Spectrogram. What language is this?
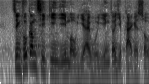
Cantonese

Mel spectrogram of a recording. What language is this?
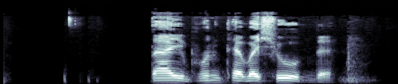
Phalura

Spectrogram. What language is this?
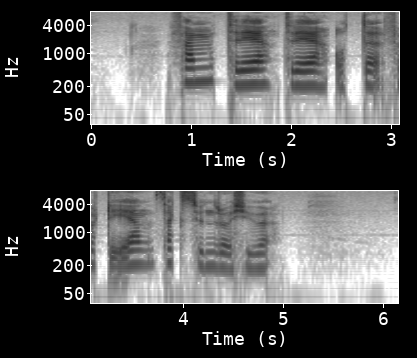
Norwegian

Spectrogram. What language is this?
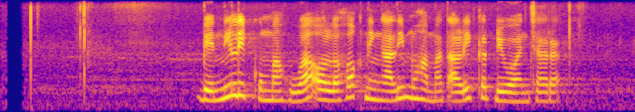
Sundanese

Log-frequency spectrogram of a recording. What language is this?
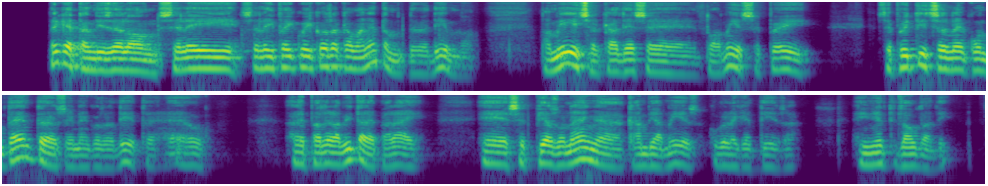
Piedmontese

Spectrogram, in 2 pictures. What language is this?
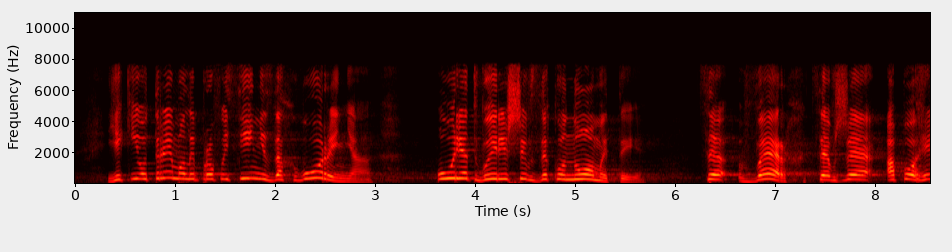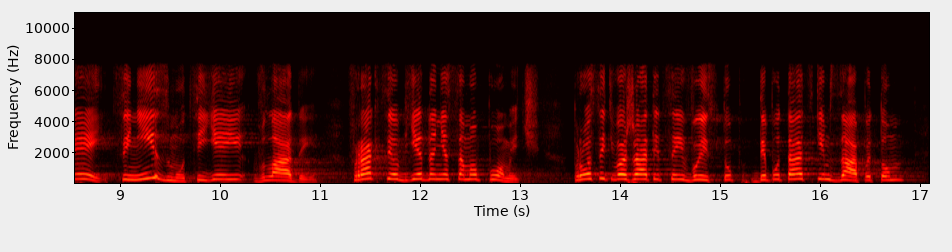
Ukrainian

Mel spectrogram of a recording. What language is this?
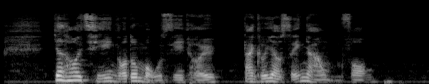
Cantonese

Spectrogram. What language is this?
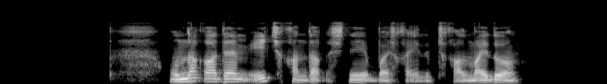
Uyghur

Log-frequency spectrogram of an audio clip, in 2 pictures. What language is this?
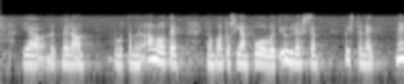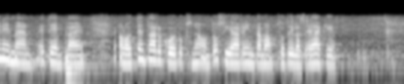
Finnish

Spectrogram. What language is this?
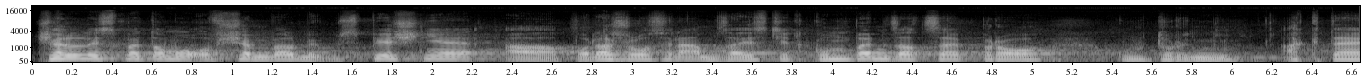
Czech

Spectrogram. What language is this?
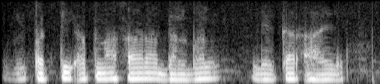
Hindi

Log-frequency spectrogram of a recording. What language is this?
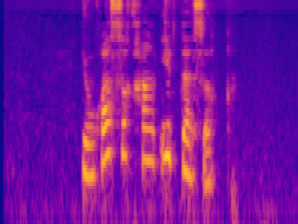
Bashkir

